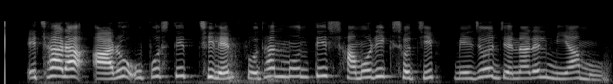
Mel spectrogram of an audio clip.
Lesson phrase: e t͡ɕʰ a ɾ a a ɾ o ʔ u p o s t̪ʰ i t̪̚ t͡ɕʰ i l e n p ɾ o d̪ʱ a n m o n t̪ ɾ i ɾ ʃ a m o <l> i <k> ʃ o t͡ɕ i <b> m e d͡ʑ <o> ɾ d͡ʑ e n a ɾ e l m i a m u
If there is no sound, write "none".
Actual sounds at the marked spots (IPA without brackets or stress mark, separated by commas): ɾ, k, b, o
